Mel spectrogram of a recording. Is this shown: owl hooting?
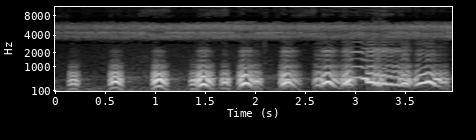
yes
